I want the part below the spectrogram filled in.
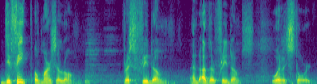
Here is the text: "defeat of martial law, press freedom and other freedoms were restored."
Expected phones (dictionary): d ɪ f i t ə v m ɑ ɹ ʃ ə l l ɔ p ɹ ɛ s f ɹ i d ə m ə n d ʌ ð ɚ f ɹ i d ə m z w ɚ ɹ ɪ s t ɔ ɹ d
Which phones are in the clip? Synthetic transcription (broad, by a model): d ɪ f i t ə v m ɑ ɹ s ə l l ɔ p ɹ ɛ s f ɹ i d ə m ə n d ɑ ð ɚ f ɹ i d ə m s w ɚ ɹ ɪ s t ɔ ɹ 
